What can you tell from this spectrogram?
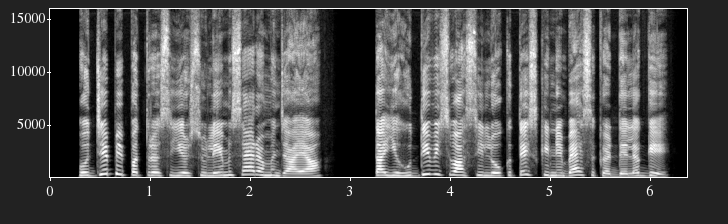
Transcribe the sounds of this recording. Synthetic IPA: ɦoːɾd͡ʒeːbepɐt̪ɾəsjɐɾusʊleːmsɛːɾamɐ̃nd͡ʒaːja | t̪ajɐɦuːd̪iʋɪswaːsiloːkt̪eːskɪnebɛːskɐɾd̪elɐɡːeː

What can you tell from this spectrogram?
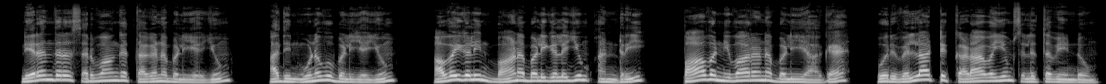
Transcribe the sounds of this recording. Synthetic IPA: nɪɾɐnd̪ɐɾɐsɐɾʋaːŋɡɐt̪ːɐɣɐɳɐbɐɭɪjɐjɯm | ɐðɪnʊɳɐʋɯbɐɭɪjɐjɯm | ɐʋɐɪɣɐɭɪnbaːnɐbɐɭɪɣɐɭɐjɯmɐndri | paːʋɐnɪʋaːɾɐɳɐbɐɭɪjaːɣɐ | ɔɾɯʋɛɭːaːʈːɯkːɐɽaːʋɐjɯmsɛlɯt̪ːɐʋeːɳɖɯm

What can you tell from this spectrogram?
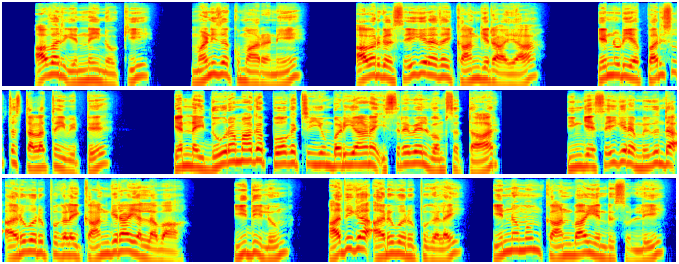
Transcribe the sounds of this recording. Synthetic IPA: ʔɐʋɐɾɛnːɐɪnoːkːi | mɐnɪðɐkʊmaːɾɐneː | ɐʋɐɾɣɐɭsɛjɣɪrɐðɐɪkːaːɳɡɪraːjaː | ɛnːɯɽɐjɐpɐɾɪsʊt̪ːɐst̪ɐlɐt̪ːɐɪʋɪʈːɯ | ɛnːɐɪd̪uːɾɐmaːɣɐpːoːɣɐt͡ʃːɛjːɯmbɐɽɪjaːnɐʔɪsɾɐʋeːlʋɐmsɐt̪ːaːɾ | ɪŋɡeːsɛjɣɪrɐmɪɣɯnd̪ɐʔɐɾɯʋɐɾɯpːɯɣɐɭɐɪkːaːɳɡɪɾaːjɐlːɐʋa̰ː | ɪðɪlɯm | ɐðɪɣɐʔɐɾɯʋɐɾɯpːɯɣɐɭɐɪ | ɪnːɐmɯmkaːnbaːjɛndrɯsɔlːi

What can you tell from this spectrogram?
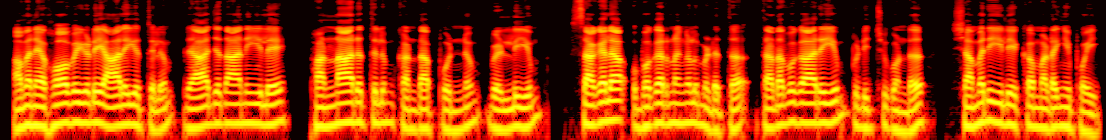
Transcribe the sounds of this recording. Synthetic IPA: ɐʋɐnje̞ɦo̞ːʋɐjuɽe̞aːlɐjɐt̪ːilumɾaːd͡ʑɐd̪aːnijile̞ | pʰɐɳːaːɾɐt̪ːilumkɐɳɖɐpunːumʋe̞ɭːijumsɐɣɐlɐʔubɐɣɐɾɐɳɐŋːɐɭume̞ɽut̪ːɨt̪ɐɽɐʋuɣaːɾɐjumpiɽit͡ɕːuɣo̞ɳɖɨ | ɕɐmɐɾijile̞ːkːɨmɐɽɐŋːipːo̞ːji

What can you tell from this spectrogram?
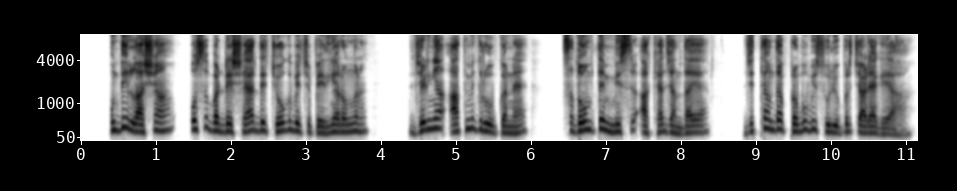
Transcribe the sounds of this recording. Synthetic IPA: ʊ̃nd̪iːlaːʃãː | ʊsbəɖːeːʃɛːɾd̪eːt͡ʃoːɡbɪt͡ʃpeːd̪ɪjãːɾõːŋɡəɽ | d͡ʒeːɽɪjãːʔaːt̪mɪk̬ɾuːp̚kənɛː | səd̪oːmt̪eːmɪsɾaːkʰjaːd͡ʒãːnd̪aːɛː | d͡ʒɪt̪ʰːɛːʊ̃nd̪aːpɾəbuːbʱiːsuːliʊpːəɾt͡ʃaːɽejaːɡɪja̰ːɦa̰ː

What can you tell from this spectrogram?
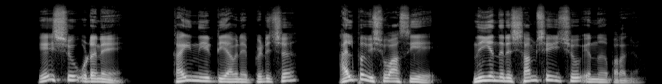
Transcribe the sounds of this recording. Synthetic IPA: je̞ːɕuːɽɐne̞ | kɐjniːʈːiɐʋɐne̞piɽit͡ɕːɨ | ɐlpɐʋiɕwaːsije̞ | niːjend̪inɨɕɐmɕɐjit͡ɕːuʔe̞̰nːɨpɐrɐ̰ɲːu

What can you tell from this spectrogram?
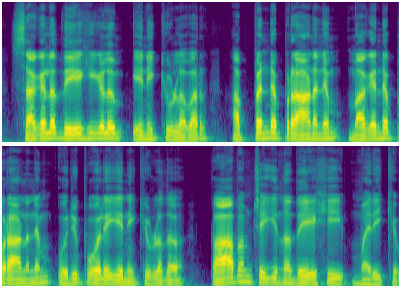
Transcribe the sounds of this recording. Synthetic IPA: sɐɣɐlɐd̪e̞ːɦiɣɐɭume̞nikʲːuɭːɐʋɐr | ɐpːɐnde̞praːɳɐnumːɐɣɐnde̞praːɳɐnumo̞ɾubo̞ːle̞jenikʲːuɭːɐðɨ | paːbɐmt͡ɕe̞jːunːɐd̪e̞ːhimɐɾikʲːum

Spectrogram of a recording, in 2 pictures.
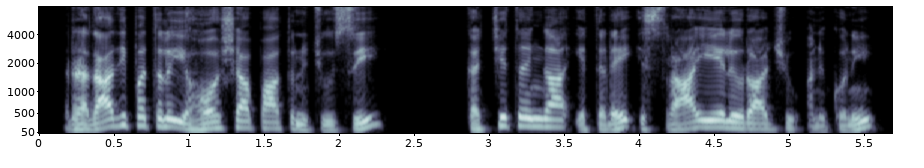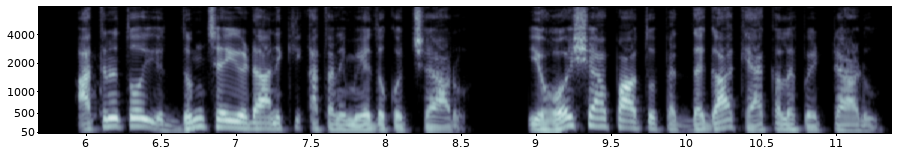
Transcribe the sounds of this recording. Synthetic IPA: ɾɐd̪aːd̪ʱipɐt̪ilujeɦɔːʃaːpaːt̪unut͡ʃuːsi | kʰɐt͡ʃːit̪ɐŋɡaːʔɛt̪ːɐɽeːʔiʃɾaːje̞ːluɾaːd͡ʒuʔɐnukoni | ɐ̰t̪ɐnit̪o̞ːjud̪ʱːɐmt͡ʃɛːjɐɽaːnikiʔɐt̪ɐnimiːd̪ɐkɔt͡ʃːaːɾu | jeɦɔːʃaːpaːt̪upɛd̪ːɐɡaːkɛːkɐlupɛʈːaːɽu

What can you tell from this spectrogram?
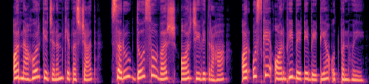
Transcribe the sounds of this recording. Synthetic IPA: ɔːɾnaːɦoːɾked͡ʒɐnəmkepɐst͡ʃaːt̪ | sɐɾuːk̚d̪oːsɔʋɐɾʃɔːɾd͡ʒiːʋɪt̪ɾɐɦa | ɔːɾʊskeʔɔːɾbʱibeːʈebeːʈijãʔʊt̪pənɦʊeː

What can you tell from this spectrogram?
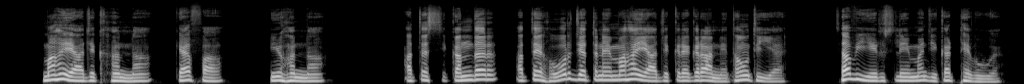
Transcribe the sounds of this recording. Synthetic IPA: mɐɦajaːd͡ʒəkhɐnːa | kɛːpʰa | juɦənːa | ɐt̪ɛsɪkə̃nd̪əɾ | ɐt̪ɛɦoːɾd͡ʒet̪ɽ̃ɛmɐɦajaːd͡ʒəkɾɛɡɾaːnɛt̪ʰɐ̃ũt̪ʰɪjɛ | sɐbijəɾusleːmːɐ̃nd͡ʒɪkɐʈʰːɛbʱuɛː

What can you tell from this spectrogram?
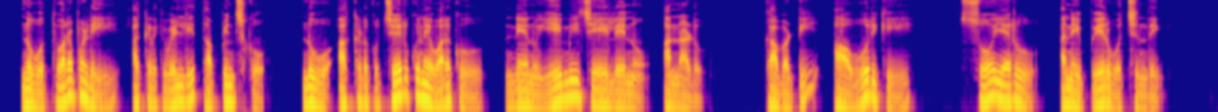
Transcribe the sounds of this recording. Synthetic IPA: nuʋːut̪ʋɐɾɐp̬ɐɽḭɐkːɐɽikiʋe̞ɭːit̪ɐpːiɲt͡ʃu̥ko̰ː | nuʋːuʔɐkːɐɽɐkut͡ʃe̞ːɾukune̞ːʋɐɾɐkṵ | ne̞ːnue̞ːmiːt͡ʃɛːjɐle̞ːnṵɐnːa̰ːɽṵ | kaːbɐʈːiaːuːɾikḭ | soːjɐɾṵ | ɐne̞ːpe̞ːɾuʋɐt͡ʃːind̪ḭ

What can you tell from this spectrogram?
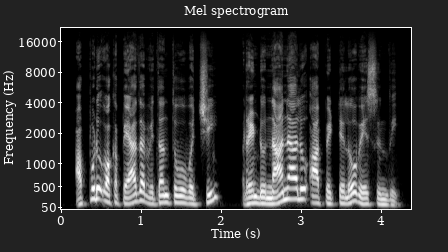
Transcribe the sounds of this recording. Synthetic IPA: ɐ̰pːuɽuɔkɐpɛːd̪ɐʋid̪ɐnt̪uʋɐt͡ʃːi | ɾe̞ɳɖunaːnaːluʔaːpeʈːilo̞ːʋe̞ːsind̪i

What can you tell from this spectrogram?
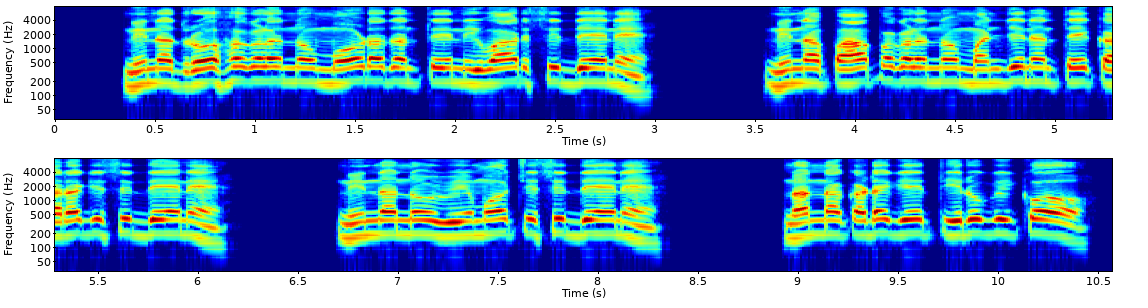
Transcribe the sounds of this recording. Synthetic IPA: ninːɐd̪ɾoːɦɐɡɐɭɐnːumoːɽɐd̪ɐnt̪e̞niʋaːɾisid̪ːeːne̞ | ninːɐpaːpɐɡɐɭɐnːumɐɲd͡ʒinɐnt̪e̞kɐɾɐɡisid̪ːeːne | ninːɐnːuʋimoːt͡ʃisid̪ːeːne̞ | nɐnːɐkɐɽeɡe̞t̪iɾuɡikoː

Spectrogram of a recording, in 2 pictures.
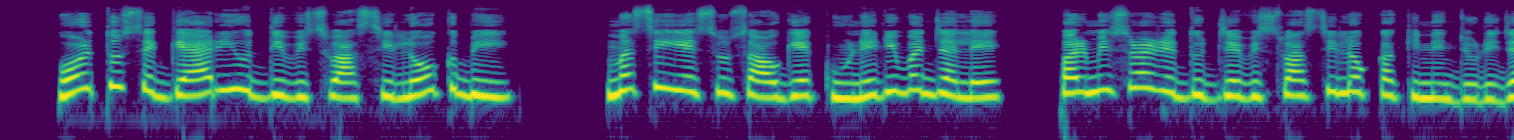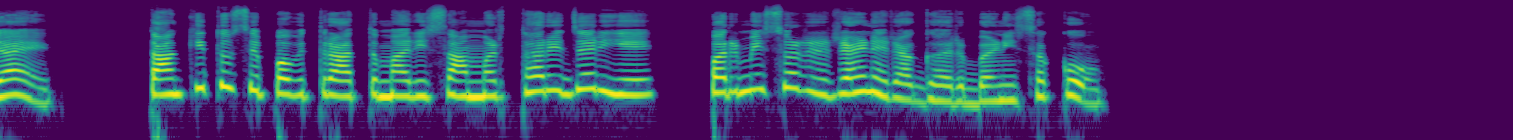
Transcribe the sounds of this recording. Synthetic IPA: ɦoːɾt̪ʊseɡɛːɾjɐɦuːd̪iʋɪswaːsiloːkbʱi | mɐsiːjiːsusaːʊɡeːkɦuɽ̃eɾiʋɐd͡ʒale | pɐɾmeːsɾaɾed̪ud͡ʒeʋɪswaːsiloːkakɪned͡ʒʊɽid͡ʒaːe | t̪ãːkit̪ʊsepɐʋɪt̪ɾəaːt̪maɾisaːməɾt̪ʰaɾezɐɾije | pɐɾmeːsɾaɾeɾɛ̃ːɽ̃eɾaɡʱɐɾbɐɽ̃isɐkoː

